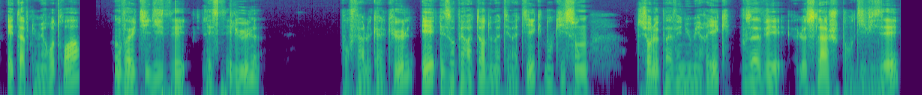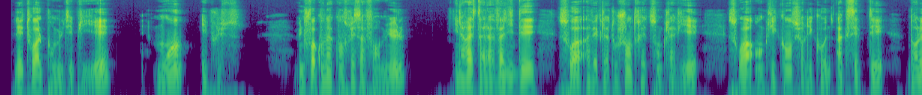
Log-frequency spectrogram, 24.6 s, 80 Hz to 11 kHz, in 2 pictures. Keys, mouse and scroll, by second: 17.4 Right.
